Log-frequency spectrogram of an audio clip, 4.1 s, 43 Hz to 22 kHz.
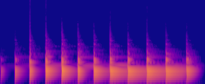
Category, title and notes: Music > Solo percussion
Med-low Tom - Oneshot 43 12 inch Sonor Force 3007 Maple Rack
drum, drums, flam, kit, loop, maple, Medium-Tom, oneshot, percussion, quality, realdrum, recording, roll, Tom, tomdrum, toms, wood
